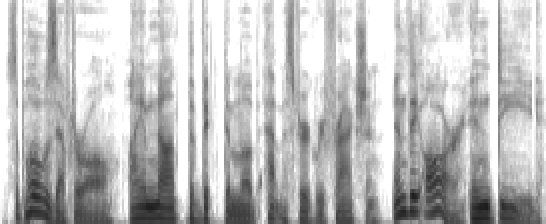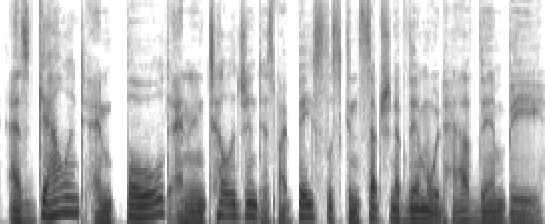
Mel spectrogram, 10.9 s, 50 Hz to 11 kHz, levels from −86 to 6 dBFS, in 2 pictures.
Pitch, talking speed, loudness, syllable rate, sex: 105 Hz, 170 wpm, -19 LUFS, 4.8 syllables/s, male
